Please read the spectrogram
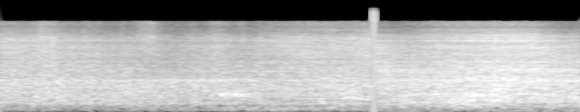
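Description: Steady outdoor background noise, an even hiss with no distinct source, and a single brief click about three seconds in.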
